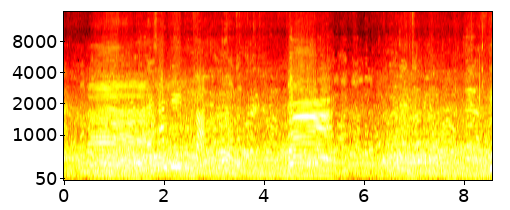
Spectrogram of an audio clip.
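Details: Cattle market in Madaripur on 28 April, with a farmer buying the smallest bull calves; a loud, short moo stands out midway, surrounded by a constant murmur of voices and haggling.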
